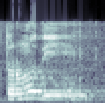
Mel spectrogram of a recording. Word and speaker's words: Tirmidzi: Tirmidzi bisa dibaca dengan Tirmidzi, dan itu yang lebih masyhur. Bisa dibaca dengan Tirmidzi, sama-sama di dhamma. Bisa juga dibaca dengan Tirmidzi. Bisa juga dibaca dengan Tirmidzi. Jadi ada banyak cara baca. Yang paling masyhur Tirmidzi, pakai kasrah. Yang juga cukup masyhur Tirmidzi. Sedangkan yang Tirmidzi kurang begitu masyhur kecuali di Indonesia.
